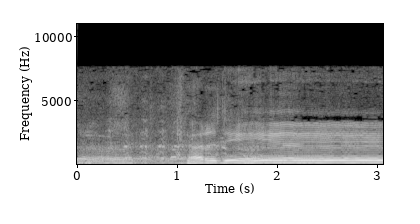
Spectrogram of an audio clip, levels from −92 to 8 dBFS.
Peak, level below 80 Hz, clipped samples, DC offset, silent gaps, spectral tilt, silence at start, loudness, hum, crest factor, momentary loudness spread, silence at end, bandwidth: 0 dBFS; -40 dBFS; under 0.1%; under 0.1%; none; -7.5 dB/octave; 0 s; -9 LUFS; none; 8 dB; 11 LU; 0 s; 7.8 kHz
